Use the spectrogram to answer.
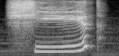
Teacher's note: é um she de ela, mais prolongado, sheet, e mesmo assim sai a palavrinha shit.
